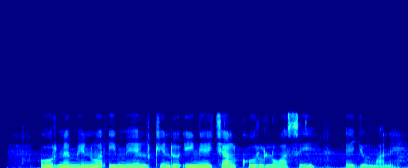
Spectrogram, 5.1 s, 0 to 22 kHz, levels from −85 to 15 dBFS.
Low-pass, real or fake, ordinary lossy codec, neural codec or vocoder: 7.2 kHz; real; MP3, 96 kbps; none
